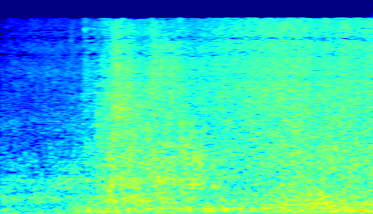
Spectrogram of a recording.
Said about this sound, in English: A resident of Naples was taking video of water rising in the condo complex where he lives when a storm surge hit, blowing the door off his building. Wow. Water rushed in.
